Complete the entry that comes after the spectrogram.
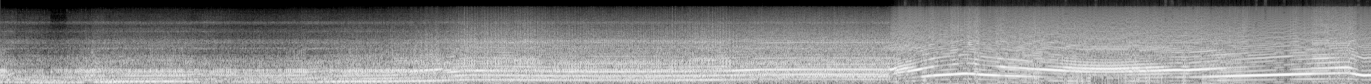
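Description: Racing motorcycle engine on the start grid: the revs climb over the first few seconds and are held high and steady. About nine seconds in it launches and accelerates hard, with the revs falling and climbing again as it pulls away and shifts up, and wind rushing over the microphone.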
